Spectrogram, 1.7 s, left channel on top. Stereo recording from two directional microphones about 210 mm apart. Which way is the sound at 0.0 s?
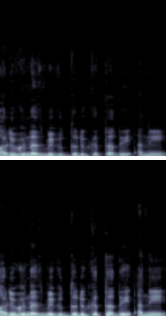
25° right (ahead or behind).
